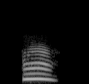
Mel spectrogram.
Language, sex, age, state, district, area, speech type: Hindi, female, 45-60, Bihar, Muzaffarpur, urban, conversation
